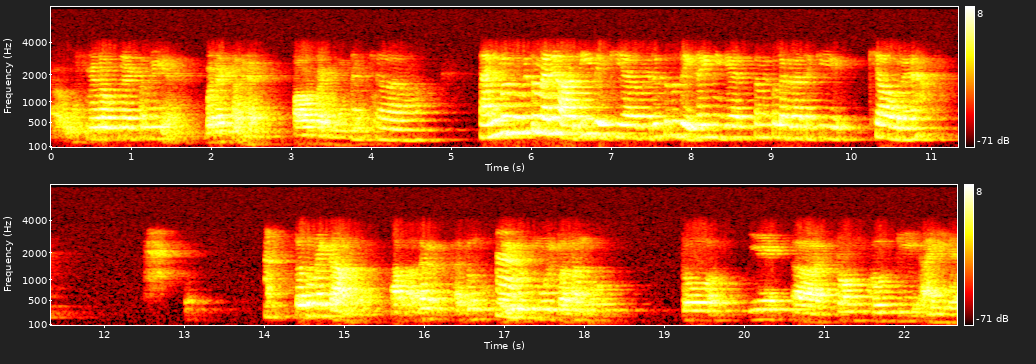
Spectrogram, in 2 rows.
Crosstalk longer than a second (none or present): none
